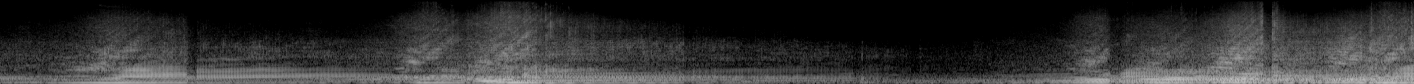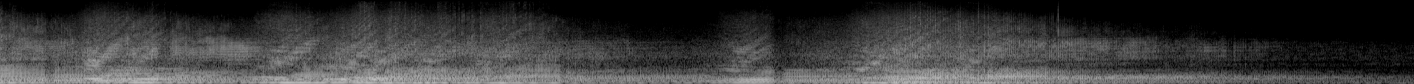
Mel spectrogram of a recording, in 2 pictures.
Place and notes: {"title": "Jacksons Ln, Scarborough, UK - gold cup 2022 ... lightweight and 650 twins ... qualifying ...", "date": "2022-09-16 13:10:00", "description": "the steve henshaw gold cup 2022 ... lightweight and 650 twins qualifying ... dpa 4060s clipped to bag to zoom f6 ...", "latitude": "54.27", "longitude": "-0.41", "altitude": "144", "timezone": "Europe/London"}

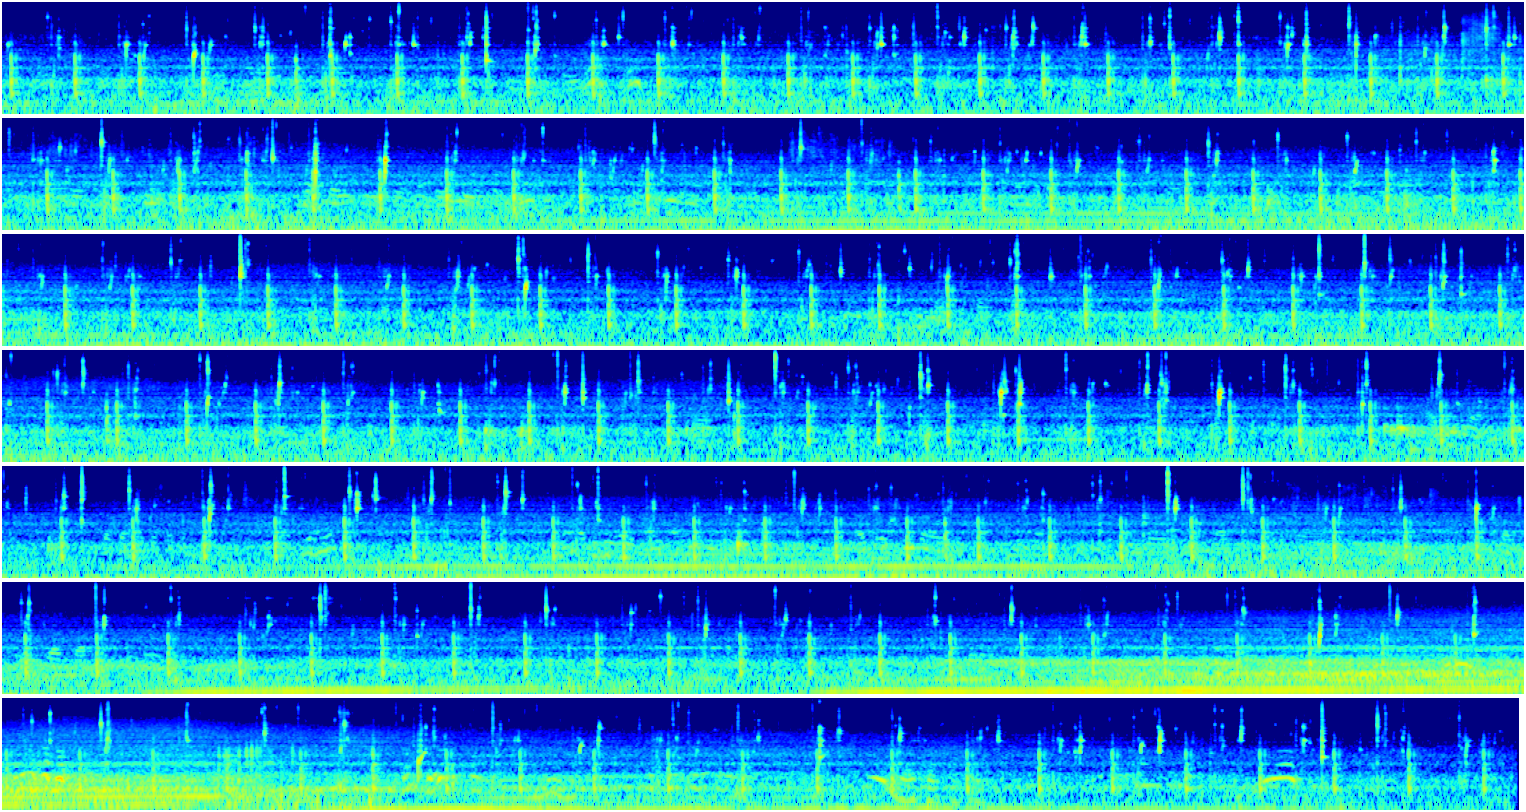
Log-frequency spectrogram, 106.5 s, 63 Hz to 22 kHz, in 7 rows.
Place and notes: {"title": "berlin, schwarzer kanal, bucket - berlin, schwarzer kanal, bucket", "date": "2011-08-04 16:22:00", "description": "water drops in another bucket, people, construction", "latitude": "52.48", "longitude": "13.46", "altitude": "38", "timezone": "Europe/Berlin"}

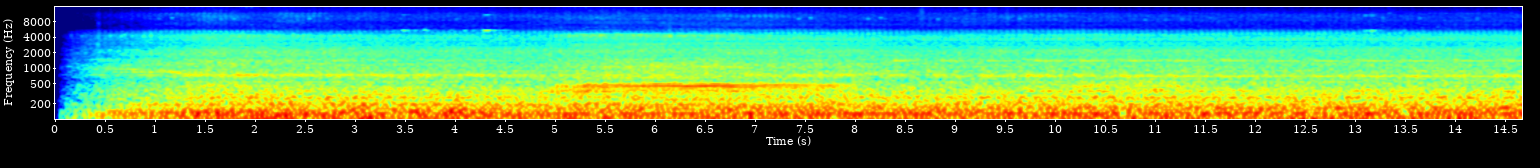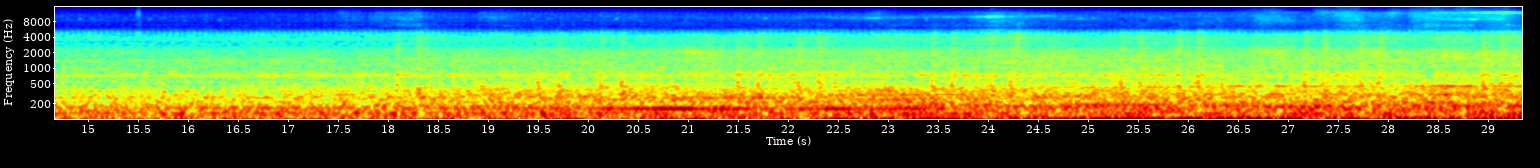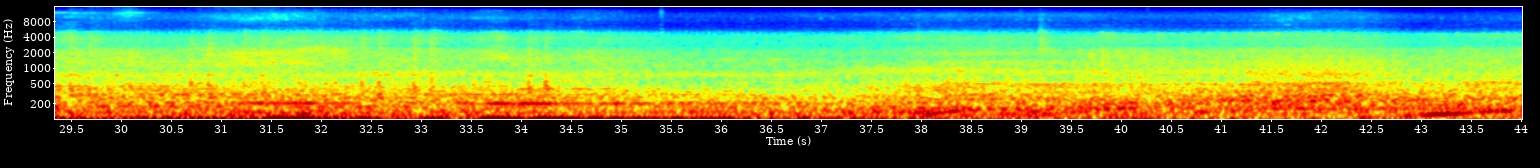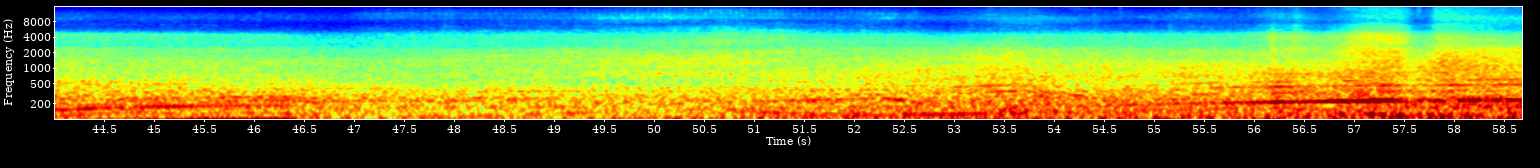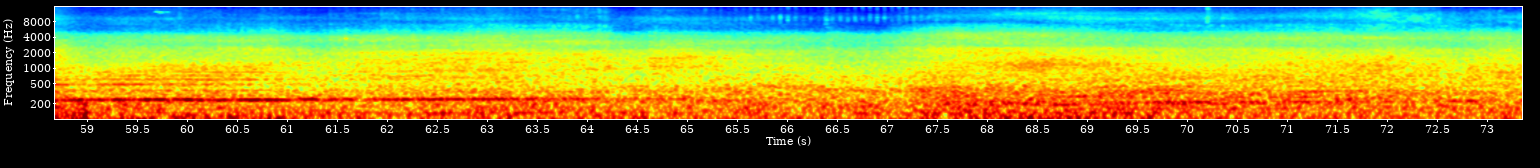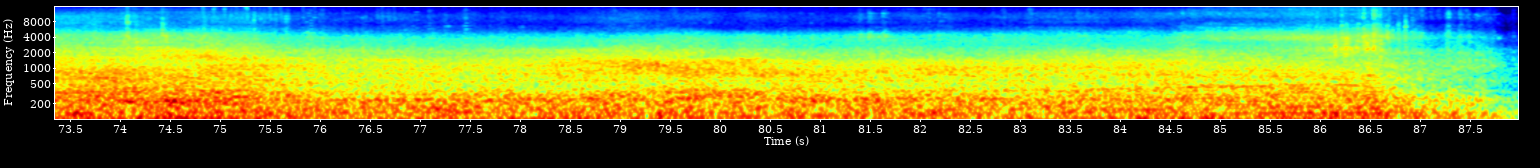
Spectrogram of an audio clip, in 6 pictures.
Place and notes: {"title": "枋寮鄉中山路, Pingtung County - the railway level crossing", "date": "2018-04-24 11:56:00", "description": "In front of the railway level crossing, traffic sound, Train passing", "latitude": "22.37", "longitude": "120.59", "altitude": "5", "timezone": "Asia/Taipei"}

